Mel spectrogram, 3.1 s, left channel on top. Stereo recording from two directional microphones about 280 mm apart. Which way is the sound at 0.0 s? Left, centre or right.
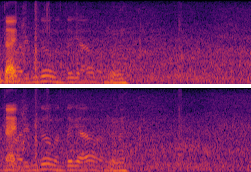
Centre.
